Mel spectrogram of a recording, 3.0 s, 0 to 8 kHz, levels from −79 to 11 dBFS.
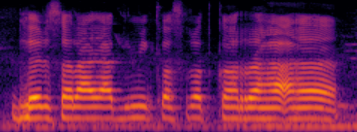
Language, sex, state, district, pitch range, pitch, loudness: Hindi, female, Bihar, Supaul, 210-225 Hz, 220 Hz, -16 LUFS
